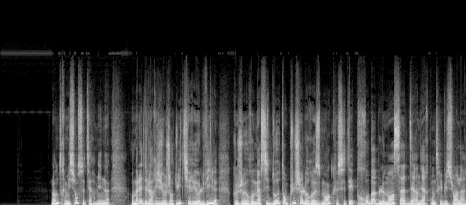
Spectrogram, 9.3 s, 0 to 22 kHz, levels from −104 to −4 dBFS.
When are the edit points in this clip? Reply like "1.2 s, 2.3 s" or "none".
2.5 s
